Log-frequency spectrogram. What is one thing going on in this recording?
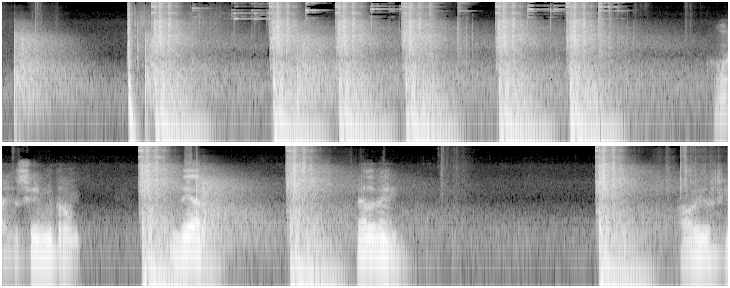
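Rifle shots ring out in quick succession with echoing tails.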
